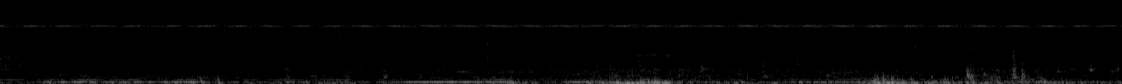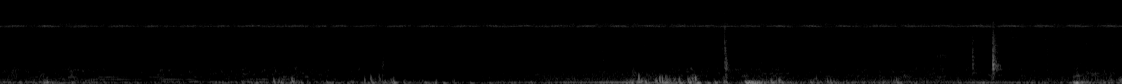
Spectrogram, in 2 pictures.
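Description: Steady, high-pitched trilling of an insect chorus, with irregular low rumbles underneath.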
